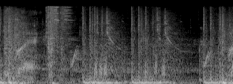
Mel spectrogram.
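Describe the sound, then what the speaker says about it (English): Rapid bursts of gunfire in the top-down shooter game Nuclear Throne, with several sharp volleys in quick succession separated by brief gaps. "just gun everything down and don't really aim too much, just put bullets out there"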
